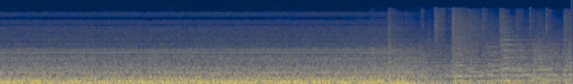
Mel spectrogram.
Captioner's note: aeroplane engine whirring; triumphant music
